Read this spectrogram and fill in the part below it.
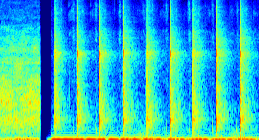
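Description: A hammer strikes metal in repeated blows.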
